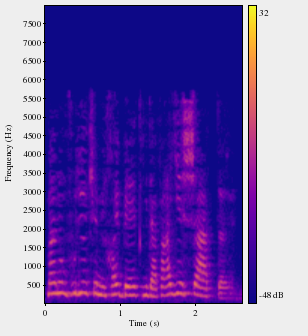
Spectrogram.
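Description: A woman's voice: fairly high pitch, lo-fi sound, close to an everyday voice. An actress playing a suspicious, anxious wife and mother who coaxes her son, in a TV sitcom. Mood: scheming. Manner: coaxing and anxious. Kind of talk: TV sitcom acting.

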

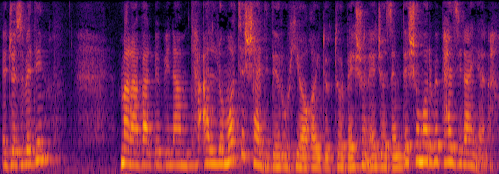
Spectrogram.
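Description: An actress playing a tactless, matter-of-fact receptionist in a TV comedy, speaking in a drawn-out, deadpan way. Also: female voice, mid-range voice, a little hiss or hum, lightly acted. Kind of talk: TV comedy acting.

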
